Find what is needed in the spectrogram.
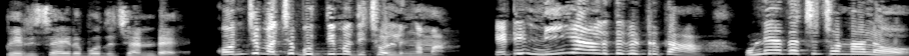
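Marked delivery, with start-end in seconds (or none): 1.1-2.2 heated rebuke. Acted. Repeated rebuke line, heated. 2.5-4.5 alarmed. Acted. Mother sees daughter crying.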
